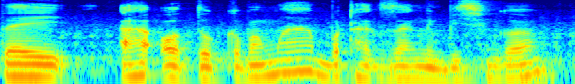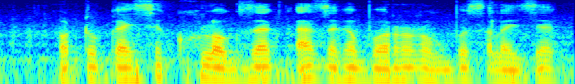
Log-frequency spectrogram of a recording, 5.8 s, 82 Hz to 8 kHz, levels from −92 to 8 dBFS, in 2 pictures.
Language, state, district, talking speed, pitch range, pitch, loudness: Kokborok, Tripura, Dhalai, 145 wpm, 100-120 Hz, 105 Hz, -23 LUFS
